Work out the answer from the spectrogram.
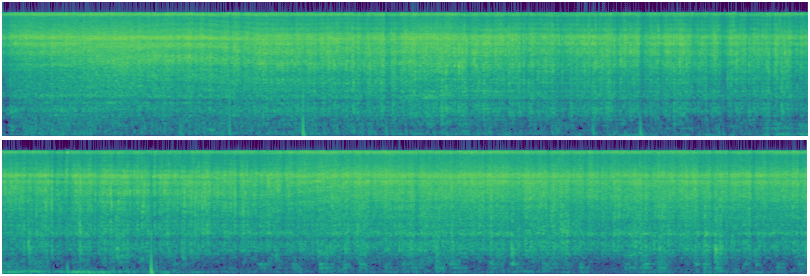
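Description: Shelled green peas frying in hot oil in a kadai, with a steady sizzle. The sizzle jumps up at the start as the peas are tipped into the pan.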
